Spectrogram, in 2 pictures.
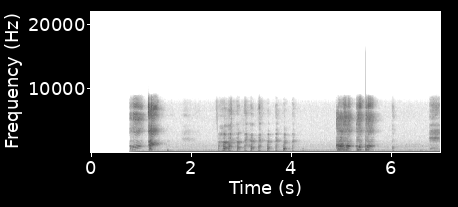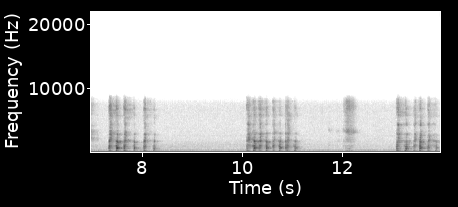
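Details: Repeated short, dry coughs from a mother alternating with her infant daughter's bright giggles and laughter.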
